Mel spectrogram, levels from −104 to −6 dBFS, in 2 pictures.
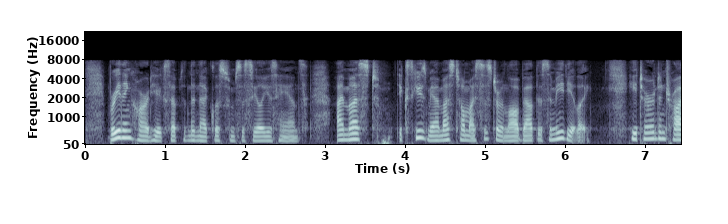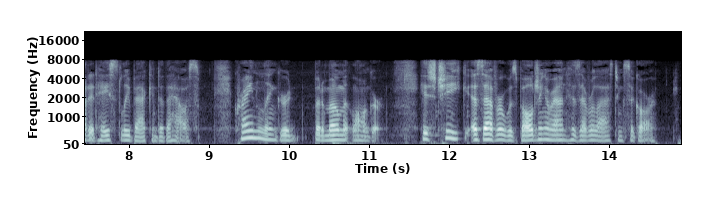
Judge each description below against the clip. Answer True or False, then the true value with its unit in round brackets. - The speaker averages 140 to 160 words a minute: False (195 wpm)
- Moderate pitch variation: True (4.6 semitones)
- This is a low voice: False (175 Hz)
